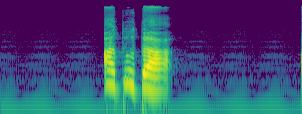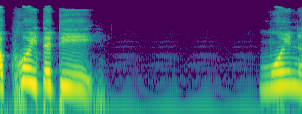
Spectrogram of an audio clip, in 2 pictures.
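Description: An elderly woman speaks expressively into a headset microphone, in short phrases with pauses.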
